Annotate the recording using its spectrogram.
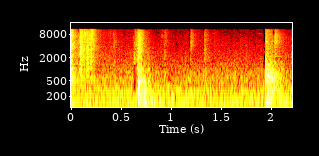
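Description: A few short clicks or knocks, one at the start, one about two-thirds of a second in and one near the end, over low room noise.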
